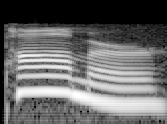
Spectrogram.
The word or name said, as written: palmer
